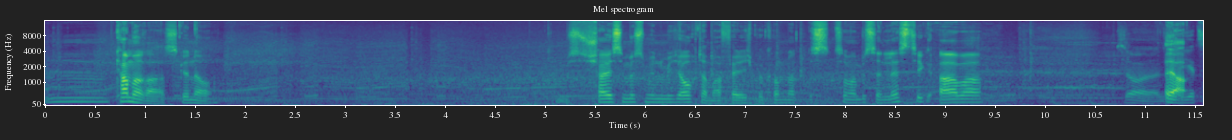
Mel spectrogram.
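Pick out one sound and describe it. Car tyres screech on asphalt.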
